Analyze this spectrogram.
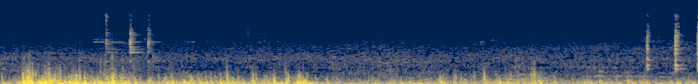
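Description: Bricks clink and knock as they are laid.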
